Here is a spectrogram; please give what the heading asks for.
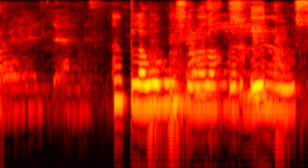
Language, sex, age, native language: Icelandic, female, 9, Icelandic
